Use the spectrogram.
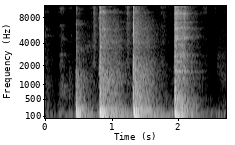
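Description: Four sharp metallic hammer taps on a steel header tube for a boosted 427 LS engine, worked to round it against a flange, spaced irregularly about half a second apart with short ringing decay, close and clear with no talk.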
